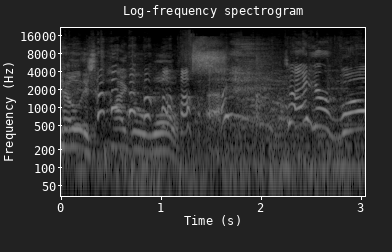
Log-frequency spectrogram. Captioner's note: laughing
